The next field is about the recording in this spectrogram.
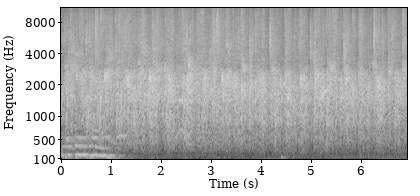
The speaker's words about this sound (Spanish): ¿Cuántos le dan gracias a Dios? ¿Cuántos le pueden dar un aplauso al Rey de Reyes?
